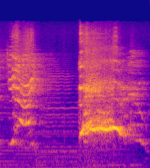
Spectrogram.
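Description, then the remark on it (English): Two shrill, high-pitched, loud screams: a shorter cry first, then after a brief pause a longer, stronger wail that holds and slowly trails off. “The scream pulled Groza's eyes off me just long enough.”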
